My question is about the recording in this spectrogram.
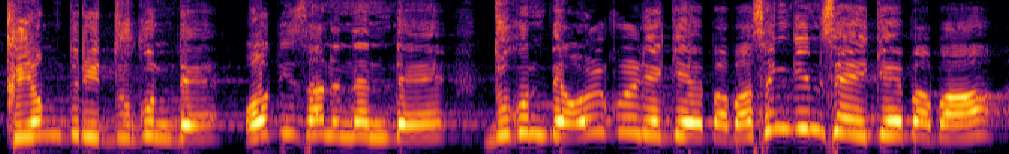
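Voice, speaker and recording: Male pastor as mother figure: high, angry interrogator, long hall echo. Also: normal speed. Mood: interrogating. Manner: shrill interrogating scolding. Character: angry scolding mother of a young boy.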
